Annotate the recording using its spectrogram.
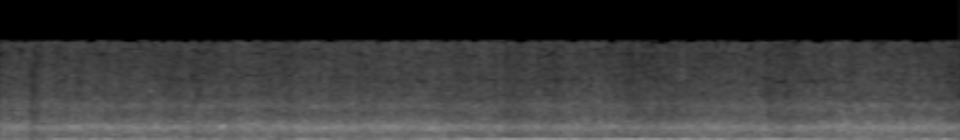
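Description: Heavy rain pouring steadily in a windy downpour, with a low rumble running underneath.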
